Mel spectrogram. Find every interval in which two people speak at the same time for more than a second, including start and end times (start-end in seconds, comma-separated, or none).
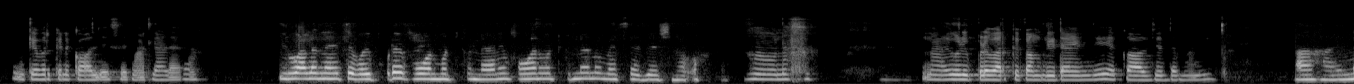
none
